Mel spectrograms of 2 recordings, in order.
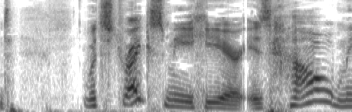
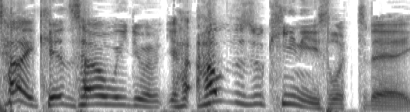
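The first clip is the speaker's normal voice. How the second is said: put-on cheery, higher-pitched greeting to the kids; higher-pitched, chipper gardener God; happy zucchini man; 8 semitones higher, 4 dB louder than usual. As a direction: play a jolly God dropping by the garden. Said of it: "He's the happy zucchini man".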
